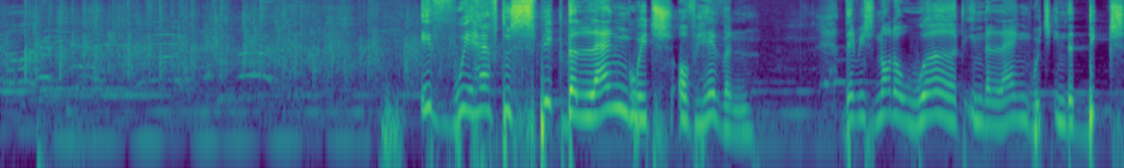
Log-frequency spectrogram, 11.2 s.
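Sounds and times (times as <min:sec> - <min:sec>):
audience clapping: 0:00.0 - 0:05.1
speech: 0:03.8 - 0:07.6, 0:08.4 - 0:11.2.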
